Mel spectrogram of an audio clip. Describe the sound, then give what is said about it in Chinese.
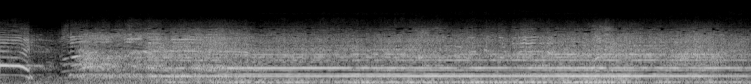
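A freight train bound for Nanjing roars loudly and steadily, with a sustained horn tone, and a crowd of voices shouting over the din. “这趟货车是开南京的，工人弟兄们欢迎我们上车。”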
